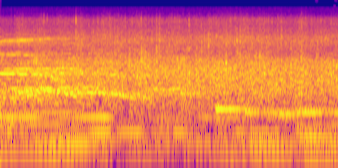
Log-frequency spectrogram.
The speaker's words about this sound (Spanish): Yo que a usted le doy un aplauso y un grito. Aleluya.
